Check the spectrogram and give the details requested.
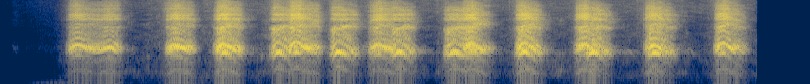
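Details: American crow (Corvus brachyrhynchos), caw calls.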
